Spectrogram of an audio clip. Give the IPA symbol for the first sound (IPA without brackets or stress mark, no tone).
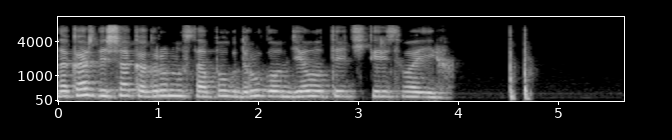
n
